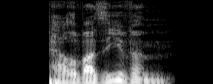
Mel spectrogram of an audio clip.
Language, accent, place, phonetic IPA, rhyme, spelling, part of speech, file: German, Germany, Berlin, [pɛʁvaˈziːvm̩], -iːvm̩, pervasivem, adjective, De-pervasivem.ogg
- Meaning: strong dative masculine/neuter singular of pervasiv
